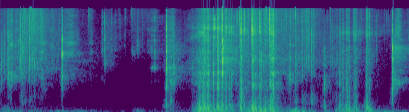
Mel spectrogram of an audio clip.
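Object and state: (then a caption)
Bar soap being carved. A metal blade is scraped along the face of a solid, hand-sized pink bar of soap, making dry, crunchy, crackling scrapes. Short sharp ticks alternate with quiet gaps before a denser, louder stretch of continuous carving in the middle. The sound is bright and crisp with little low end, and each scrape stops almost instantly with no ring.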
